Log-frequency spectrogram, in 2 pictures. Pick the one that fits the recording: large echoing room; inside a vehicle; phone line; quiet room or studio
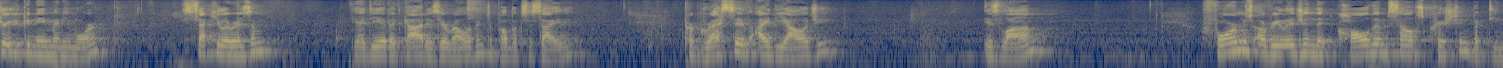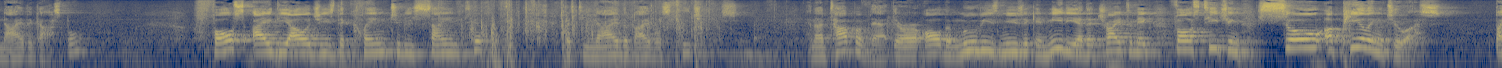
large echoing room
